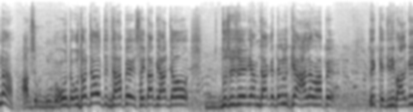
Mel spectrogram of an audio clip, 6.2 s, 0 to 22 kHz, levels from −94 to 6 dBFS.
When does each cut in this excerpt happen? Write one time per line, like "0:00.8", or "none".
none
